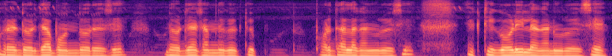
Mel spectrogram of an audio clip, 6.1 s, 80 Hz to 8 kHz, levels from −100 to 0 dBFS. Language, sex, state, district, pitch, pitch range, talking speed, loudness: Bengali, male, Assam, Hailakandi, 135 Hz, 130-145 Hz, 135 wpm, -17 LUFS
